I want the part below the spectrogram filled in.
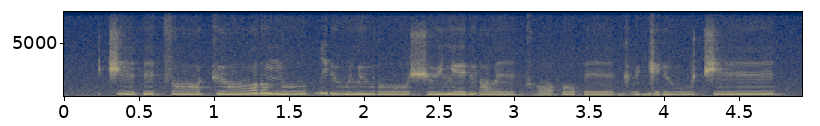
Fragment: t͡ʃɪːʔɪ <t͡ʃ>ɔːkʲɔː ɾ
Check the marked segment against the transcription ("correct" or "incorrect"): incorrect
